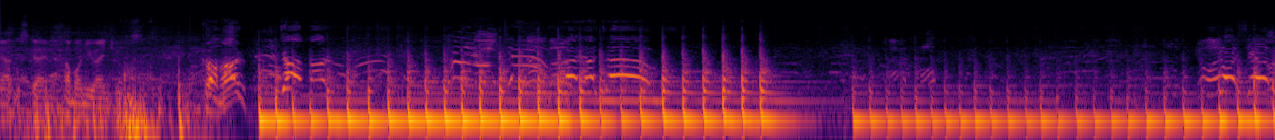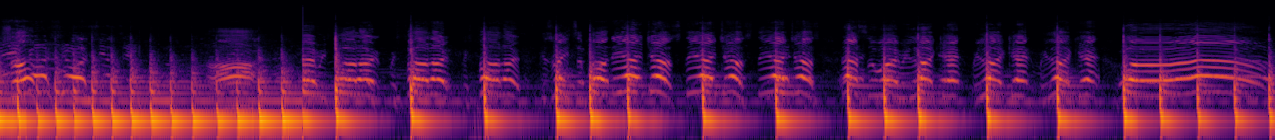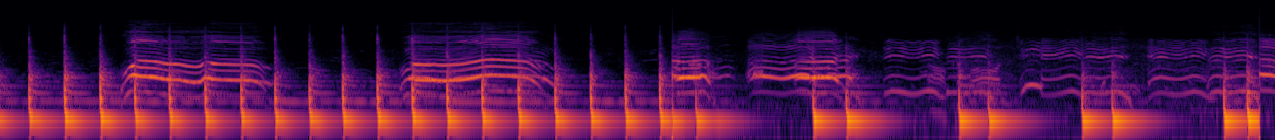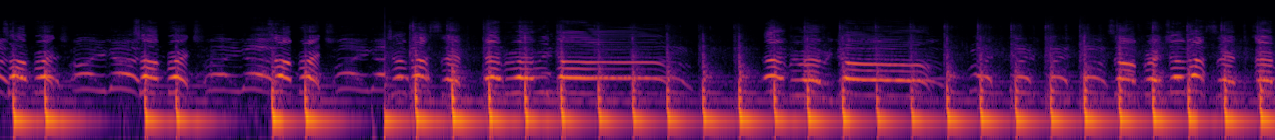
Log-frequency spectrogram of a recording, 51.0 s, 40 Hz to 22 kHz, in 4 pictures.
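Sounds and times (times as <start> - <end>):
drum beaten fast: 2.5 - 34.3, 34.9 - 37.0, 37.6 - 51.0
fans chanting: 2.6 - 25.5, 26.7 - 28.2, 29.5 - 31.1, 32.1 - 51.0.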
